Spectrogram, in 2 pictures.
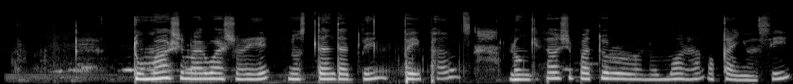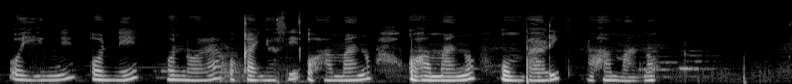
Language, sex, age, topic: Oshiwambo, female, 18-24, finance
